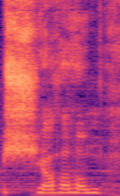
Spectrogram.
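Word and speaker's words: Seam: The names seem pronounced Shom.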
